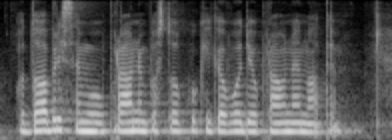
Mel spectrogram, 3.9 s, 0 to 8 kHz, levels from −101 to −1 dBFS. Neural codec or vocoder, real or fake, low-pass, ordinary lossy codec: none; real; none; none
